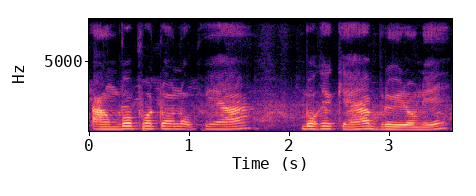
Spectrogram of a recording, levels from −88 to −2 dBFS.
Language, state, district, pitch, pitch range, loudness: Kokborok, Tripura, West Tripura, 180 Hz, 165-190 Hz, -17 LUFS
